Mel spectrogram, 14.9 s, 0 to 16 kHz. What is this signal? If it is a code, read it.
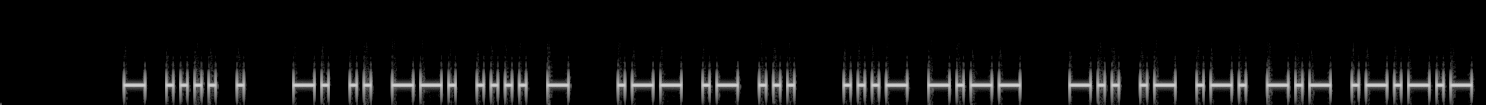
Morse code, heard as a keyed tone, about 17 wpm, 700 Hz. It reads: THE NIGHT WAS VY DARK.
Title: Sentences from Top 500 Words and Abbreviations 17wpm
